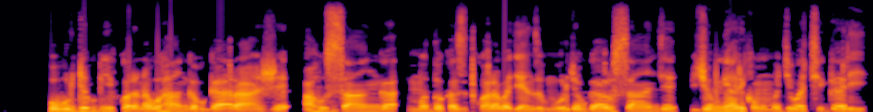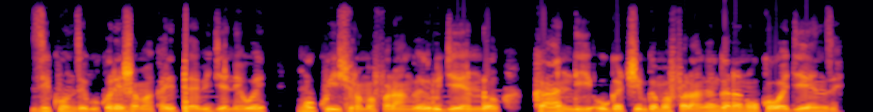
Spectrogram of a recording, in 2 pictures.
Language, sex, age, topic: Kinyarwanda, male, 25-35, government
